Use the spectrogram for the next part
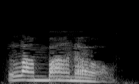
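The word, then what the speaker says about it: lambano (λαμβάνω): Aorist active infinitive of the verb lambano. L-A-M-B-A-N-O, long O.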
